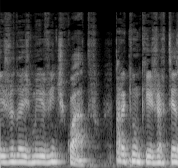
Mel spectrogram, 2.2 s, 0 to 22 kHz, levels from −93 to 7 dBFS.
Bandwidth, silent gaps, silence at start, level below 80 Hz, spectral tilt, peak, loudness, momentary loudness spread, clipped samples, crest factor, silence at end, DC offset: 11 kHz; none; 0 s; -46 dBFS; -7.5 dB/octave; -2 dBFS; -16 LUFS; 7 LU; under 0.1%; 12 dB; 0 s; under 0.1%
